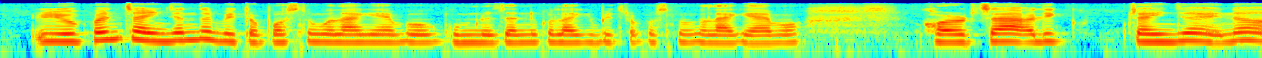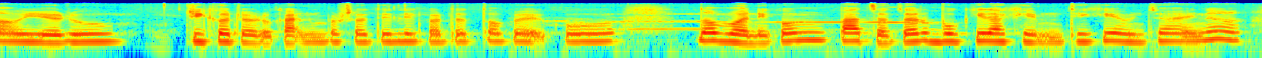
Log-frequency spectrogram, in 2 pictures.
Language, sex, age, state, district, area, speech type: Nepali, female, 18-30, West Bengal, Kalimpong, rural, spontaneous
